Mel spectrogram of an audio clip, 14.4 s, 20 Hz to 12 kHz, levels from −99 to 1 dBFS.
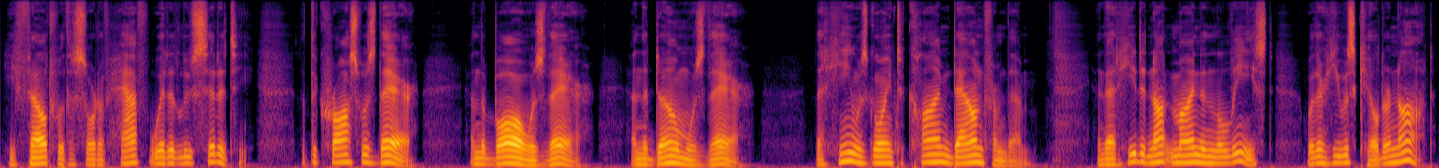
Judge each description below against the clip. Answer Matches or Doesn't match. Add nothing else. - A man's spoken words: Matches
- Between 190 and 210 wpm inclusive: Matches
